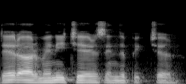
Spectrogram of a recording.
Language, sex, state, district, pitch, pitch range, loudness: English, male, Arunachal Pradesh, Lower Dibang Valley, 95 Hz, 90-100 Hz, -16 LUFS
